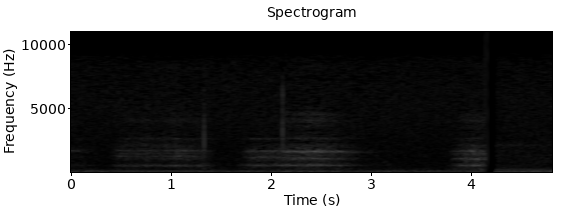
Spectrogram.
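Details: Snoring during sleep: soft, buzzing snores on inspiration, two or three cycles, over a steady low room hum with a brief dropout near the end.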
